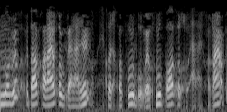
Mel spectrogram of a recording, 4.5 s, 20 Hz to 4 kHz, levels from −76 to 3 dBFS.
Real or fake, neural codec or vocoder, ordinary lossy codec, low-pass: fake; autoencoder, 22.05 kHz, a latent of 192 numbers a frame, VITS, trained on many speakers; MP3, 16 kbps; 3.6 kHz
